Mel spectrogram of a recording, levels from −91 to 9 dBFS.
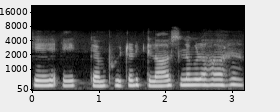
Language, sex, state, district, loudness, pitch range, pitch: Hindi, male, Bihar, Katihar, -14 LUFS, 230-255 Hz, 240 Hz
